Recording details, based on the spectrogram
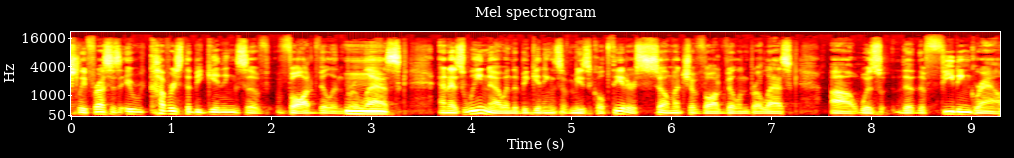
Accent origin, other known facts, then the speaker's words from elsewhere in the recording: Los Angeles, California, United States; So, folks, growing up in Los Angeles, let me explain to you what we do out there for theatrical entertainment, just so you understand.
